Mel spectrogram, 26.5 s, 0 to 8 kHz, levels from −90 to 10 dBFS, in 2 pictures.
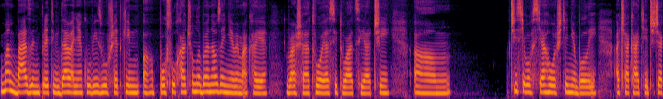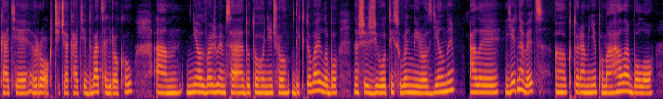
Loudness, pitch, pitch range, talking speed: -16 LUFS, 210 Hz, 200-220 Hz, 130 wpm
